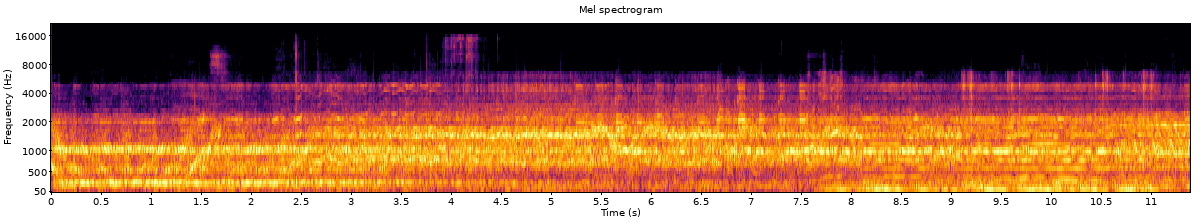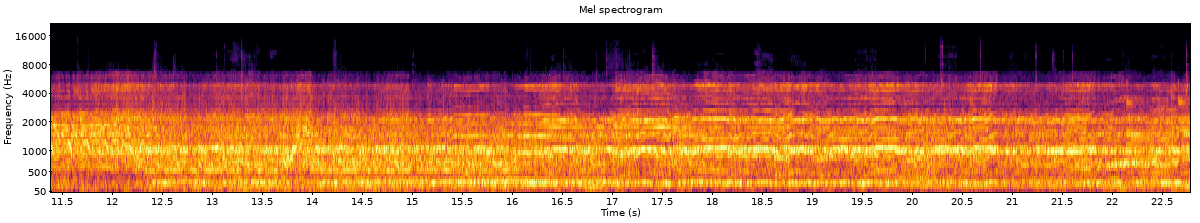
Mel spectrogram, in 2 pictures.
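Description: Live band playing a steady instrumental passage of acoustic and electric guitars, with long held notes.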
